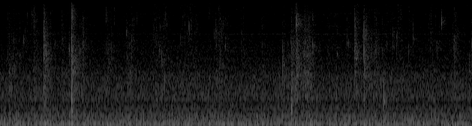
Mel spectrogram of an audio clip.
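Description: A spoon stirring a creamy fruit-cocktail salad in a plastic bowl: soft wet squishing of the cream-coated fruit with scattered light clicks of the spoon against the bowl.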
